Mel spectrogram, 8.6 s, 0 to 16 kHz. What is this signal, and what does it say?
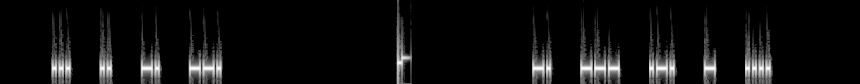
Morse code, heard as a keyed tone, about 36 wpm, spaced as for 20 wpm, 700 Hz. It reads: SING NORTH
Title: 3x Character Spacing - Top 500 Words - 35wpm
